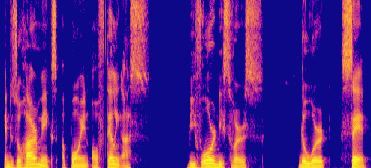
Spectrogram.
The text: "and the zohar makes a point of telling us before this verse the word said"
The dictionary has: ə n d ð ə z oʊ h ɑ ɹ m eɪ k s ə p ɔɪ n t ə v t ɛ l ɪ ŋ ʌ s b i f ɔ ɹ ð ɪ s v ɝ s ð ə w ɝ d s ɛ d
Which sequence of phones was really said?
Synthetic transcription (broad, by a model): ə n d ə z oʊ h ɑ ɹ m eɪ k s ə p ɔɪ n t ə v t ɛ l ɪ ŋ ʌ s b i f ɔ ɹ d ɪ s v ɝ s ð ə w ɝ d s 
